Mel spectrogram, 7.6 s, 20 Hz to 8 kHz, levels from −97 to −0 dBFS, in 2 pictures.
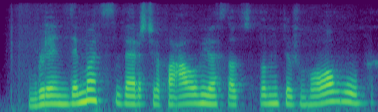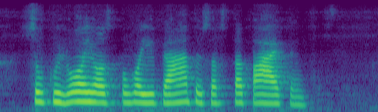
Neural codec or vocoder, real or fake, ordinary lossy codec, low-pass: codec, 16 kHz in and 24 kHz out, 0.6 kbps, FocalCodec, streaming, 2048 codes; fake; AAC, 48 kbps; 7.2 kHz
